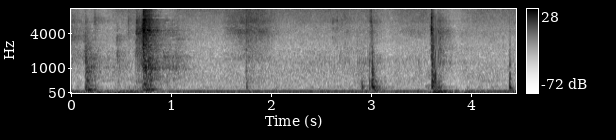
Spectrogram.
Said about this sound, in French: Il entend la porte s'ouvrir et cela le fait trembler de peur et de honte.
